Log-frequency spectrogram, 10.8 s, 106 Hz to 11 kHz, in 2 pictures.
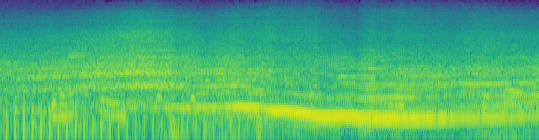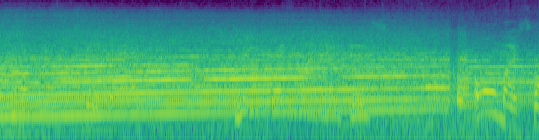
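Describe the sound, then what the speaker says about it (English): A reimagined Porsche 911 race car of almost 500 horsepower at the Goodwood Festival of Speed, its engine note rising and sliding through the gears in a loud, sustained roar with a commentator talking over it. "It's the Porsche 911 reimagined."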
